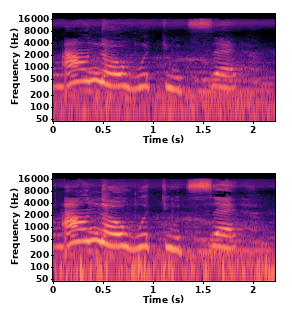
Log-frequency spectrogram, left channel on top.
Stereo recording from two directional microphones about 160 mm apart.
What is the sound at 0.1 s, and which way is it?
Speech, 15° right (ahead or behind).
